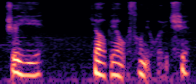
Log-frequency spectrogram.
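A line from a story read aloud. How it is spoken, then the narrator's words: Gentle magnetic voice. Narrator (Chinese): 身后陡然响起带着温柔声调的磁性嗓音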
